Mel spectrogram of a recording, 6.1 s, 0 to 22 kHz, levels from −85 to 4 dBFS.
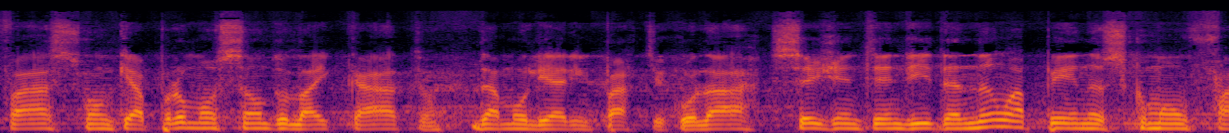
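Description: Gain pumping runs through the whole clip, likely from gain set far too high with a fast limiter, so the gain swings by about 10 dB, pulled down on each loud sound. On a waveform this shows as a flattened envelope with the noise floor visibly rising in the gaps, and on a spectrogram as background energy brightening and dimming in step with each loud burst.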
